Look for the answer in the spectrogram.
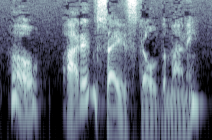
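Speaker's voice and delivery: offhand, light remark, no word leaned on; breezy and unbothered, like it hardly matters; very casual. Shown as a demonstration. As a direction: toss it off casually. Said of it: "somebody could say very casually".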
